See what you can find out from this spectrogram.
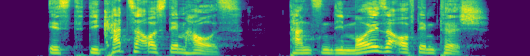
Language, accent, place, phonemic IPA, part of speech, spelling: German, Germany, Berlin, /ˌɪst di ˈkat͡sə aʊ̯s dem ˈhaʊ̯s ˌtant͡sən di ˈmɔʏ̯zə aʊ̯f dem ˈtɪʃ/, proverb, ist die Katze aus dem Haus, tanzen die Mäuse auf dem Tisch
- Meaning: when the cat's away the mice will play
